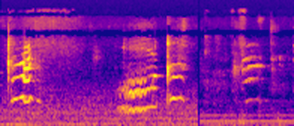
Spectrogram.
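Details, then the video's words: A female house cat, offered treats, answers her owner with soft short meows that sound like "okay": three brief arched calls spread across a few seconds, quiet beneath a person's voice and room hum. "Talking Cat Says Ok"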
